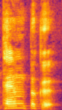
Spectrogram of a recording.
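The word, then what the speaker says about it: 転覆: 발음은 템프크, 템프크. 텐 때문에 바뀌어서 템프크입니다.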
